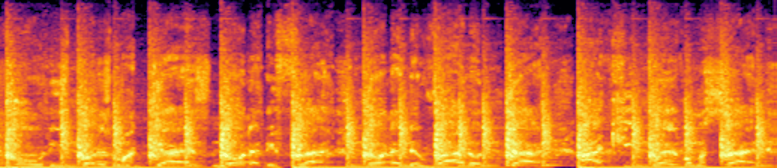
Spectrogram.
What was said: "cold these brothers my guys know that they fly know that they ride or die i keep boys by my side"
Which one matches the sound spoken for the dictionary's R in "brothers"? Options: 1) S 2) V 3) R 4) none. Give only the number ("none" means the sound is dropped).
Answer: 4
